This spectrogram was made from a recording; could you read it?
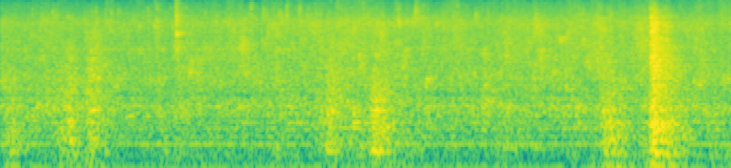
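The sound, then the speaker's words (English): Water runs steadily from a tap into a fermentation vessel while making wine, a continuous hiss and splash that swells briefly louder near the end. “Yeah, so this might be the first time you ever made wine to add water to something.”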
